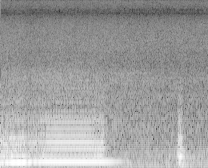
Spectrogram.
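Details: Scion FR-S braking gently in traffic: low, steady groaning tone for about a second and a half as the car eases onto the brakes, then dying away; brake squeak, present since ownership began, worse in winter.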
